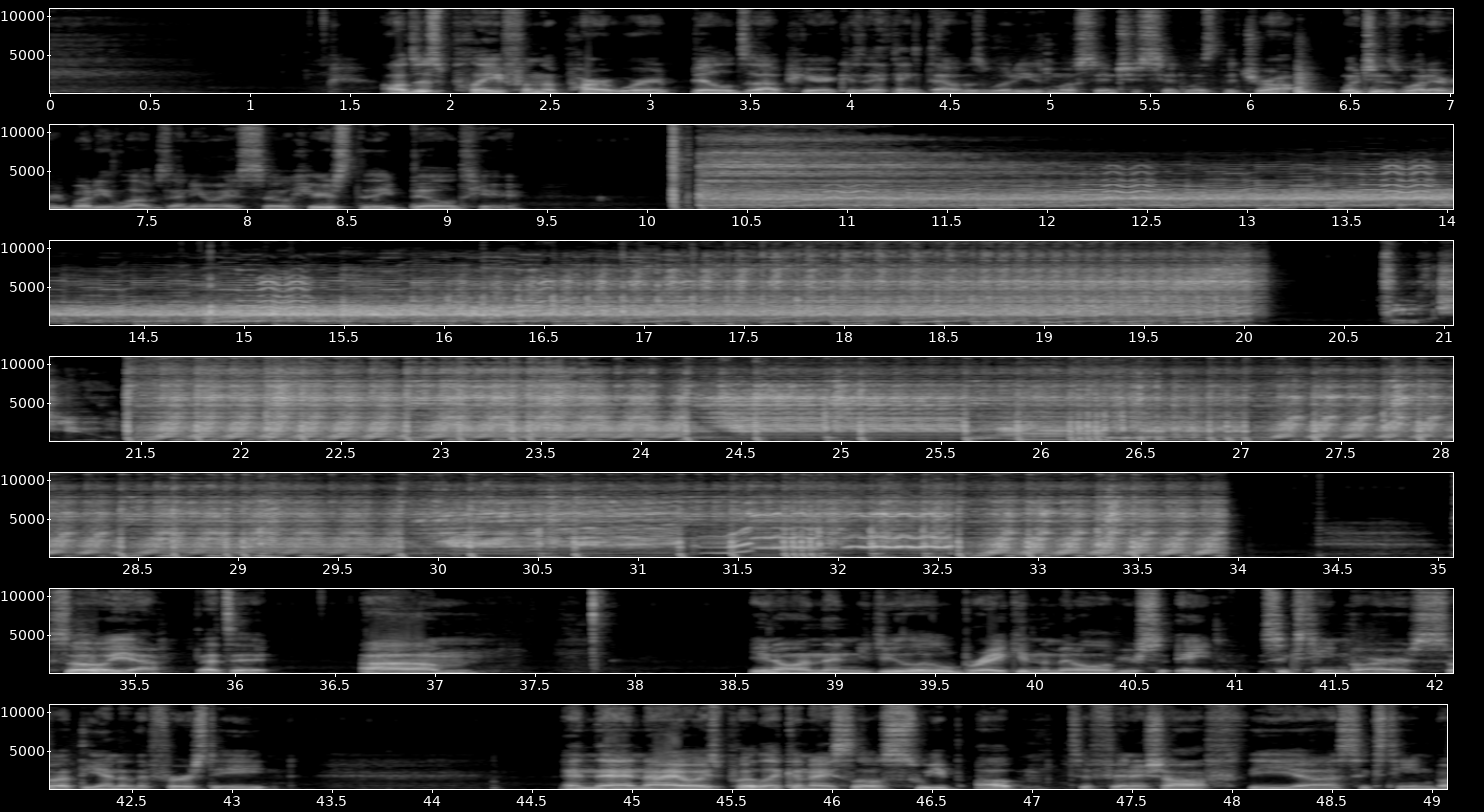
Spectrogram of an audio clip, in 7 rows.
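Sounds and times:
dubstep music: 10.2 - 34.0
wobbling synth bass: 10.3 - 20.0
drums: 14.3 - 20.1, 21.4 - 34.0.

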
